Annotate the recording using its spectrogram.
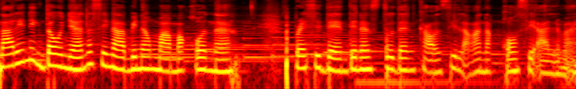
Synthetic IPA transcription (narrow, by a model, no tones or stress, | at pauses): nɐɾɪnɪɡ̚d̪ɐwɲanɐsɪnaːbɪnɐŋmaːmɐko̞nɐ | pɾɛsɪd̪ɛnt̪ɛnɐŋst̪uːd̪ɛnt̪̚kawnsɪlɐ̰ŋʔɐnɐkːosɪʔa̰lmɐ̰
